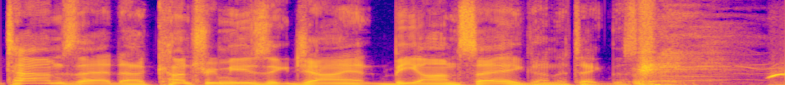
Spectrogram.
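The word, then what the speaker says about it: Beyoncé: Beyonce. It's like fiance. The accent on the Beyonce.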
